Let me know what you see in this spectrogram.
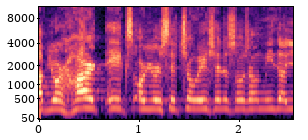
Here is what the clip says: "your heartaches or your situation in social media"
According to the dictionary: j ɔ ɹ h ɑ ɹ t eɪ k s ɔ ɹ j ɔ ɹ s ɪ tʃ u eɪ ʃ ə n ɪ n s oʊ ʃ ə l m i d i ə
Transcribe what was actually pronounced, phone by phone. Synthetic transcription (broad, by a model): j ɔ ɹ h ɑ ɹ t eɪ k s ɔ ɹ j ɔ ɹ s ɪ tʃ u eɪ ʃ ə n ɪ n s oʊ ʃ ə l m i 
